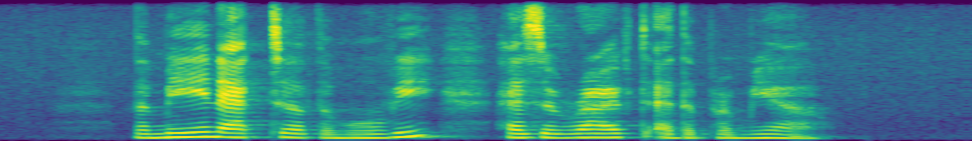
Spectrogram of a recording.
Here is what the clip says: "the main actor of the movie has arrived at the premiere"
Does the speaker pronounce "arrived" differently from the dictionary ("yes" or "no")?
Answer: no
